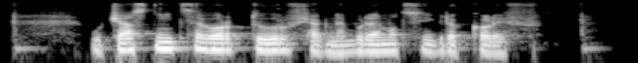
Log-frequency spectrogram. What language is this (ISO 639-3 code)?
ces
